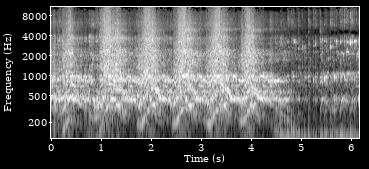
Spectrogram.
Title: 200 hp Mariner first start after carburetor rebuild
